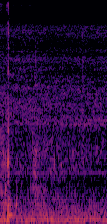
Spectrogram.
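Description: Faint handling noise as the hard plastic body shell of an RC car is lifted off the chassis, with one light click shortly after the start.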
